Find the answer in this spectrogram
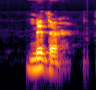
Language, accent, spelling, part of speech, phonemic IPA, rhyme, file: English, Southern England, mither, noun, /ˈmɪðə(ɹ)/, -ɪðə(ɹ), LL-Q1860 (eng)-mither.wav
- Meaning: mother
